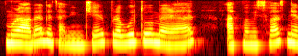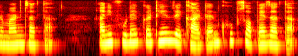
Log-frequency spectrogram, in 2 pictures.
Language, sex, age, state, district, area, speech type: Goan Konkani, female, 18-30, Goa, Salcete, urban, spontaneous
